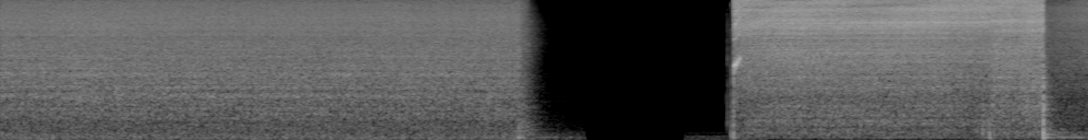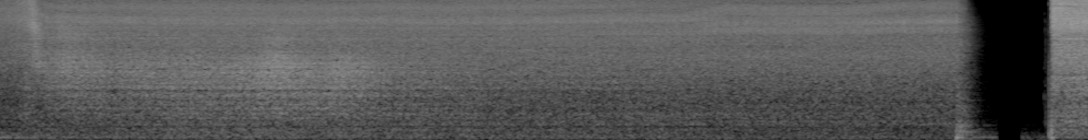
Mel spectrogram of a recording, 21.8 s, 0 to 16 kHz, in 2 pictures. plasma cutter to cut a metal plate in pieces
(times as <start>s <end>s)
7.3s 12.0s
